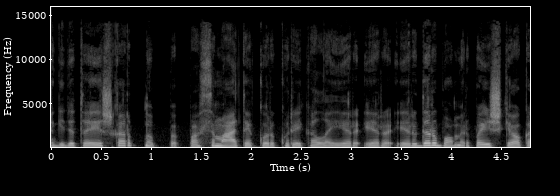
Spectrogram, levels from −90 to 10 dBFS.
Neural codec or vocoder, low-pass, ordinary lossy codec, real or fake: none; 14.4 kHz; MP3, 96 kbps; real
